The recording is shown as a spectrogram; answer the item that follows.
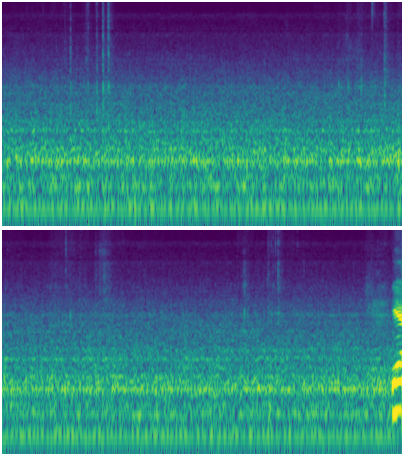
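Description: Steady low mechanical hum of room background noise, with a few faint clicks from handling a zippered bag.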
